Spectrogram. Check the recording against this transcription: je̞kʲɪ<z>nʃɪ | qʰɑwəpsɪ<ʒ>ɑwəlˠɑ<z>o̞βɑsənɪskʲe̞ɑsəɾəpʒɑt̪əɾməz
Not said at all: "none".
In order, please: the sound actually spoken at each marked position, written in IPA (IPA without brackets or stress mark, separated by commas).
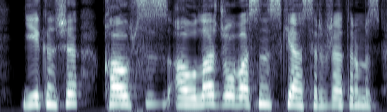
none, z, ʒ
